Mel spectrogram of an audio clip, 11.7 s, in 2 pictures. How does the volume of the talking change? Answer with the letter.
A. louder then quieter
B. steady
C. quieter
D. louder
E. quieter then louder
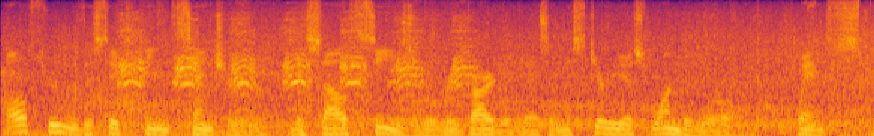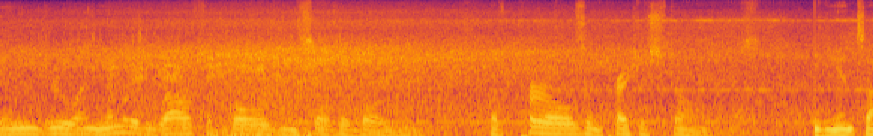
B.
